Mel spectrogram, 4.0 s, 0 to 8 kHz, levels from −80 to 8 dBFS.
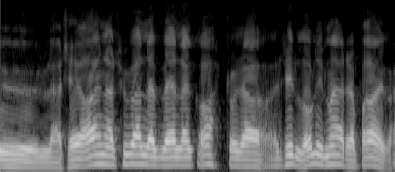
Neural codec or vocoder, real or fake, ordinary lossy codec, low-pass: none; real; none; none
